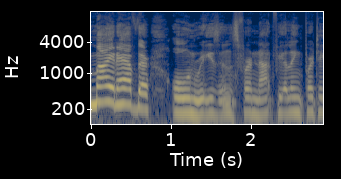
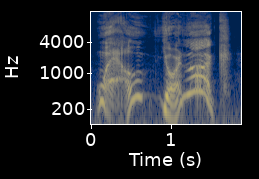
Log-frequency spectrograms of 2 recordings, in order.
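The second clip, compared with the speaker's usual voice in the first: delighted burst; 9 semitones higher, slower than usual. Acted. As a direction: pounce on the chance with glee. Sudden delighted enthusiasm.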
